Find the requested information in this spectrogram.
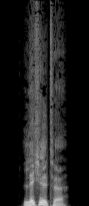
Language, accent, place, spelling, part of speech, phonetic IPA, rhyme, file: German, Germany, Berlin, lächelte, verb, [ˈlɛçl̩tə], -ɛçl̩tə, De-lächelte.ogg
- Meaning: inflection of lächeln: 1. first/third-person singular preterite 2. first/third-person singular subjunctive II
